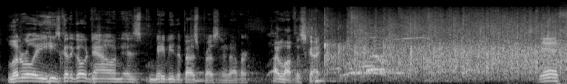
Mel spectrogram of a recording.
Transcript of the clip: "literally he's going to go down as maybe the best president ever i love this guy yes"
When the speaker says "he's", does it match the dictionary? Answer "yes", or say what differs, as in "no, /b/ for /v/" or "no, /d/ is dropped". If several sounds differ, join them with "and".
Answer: yes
